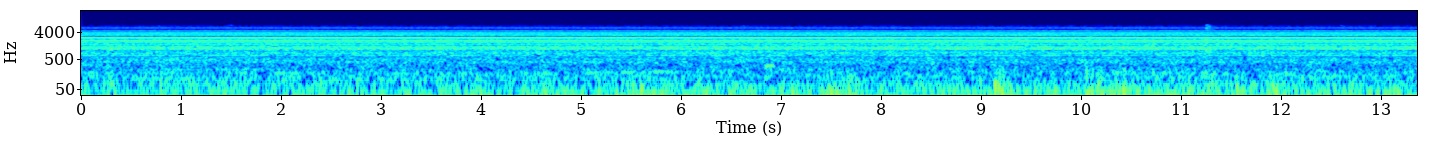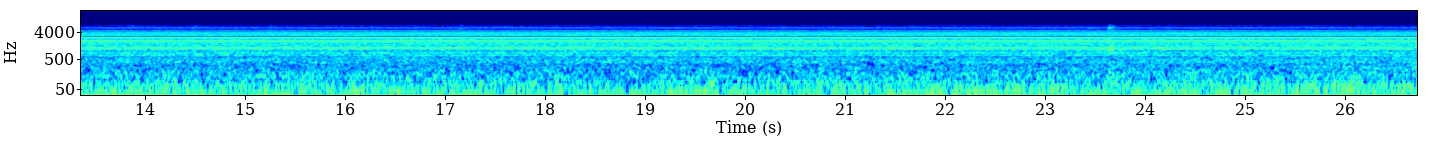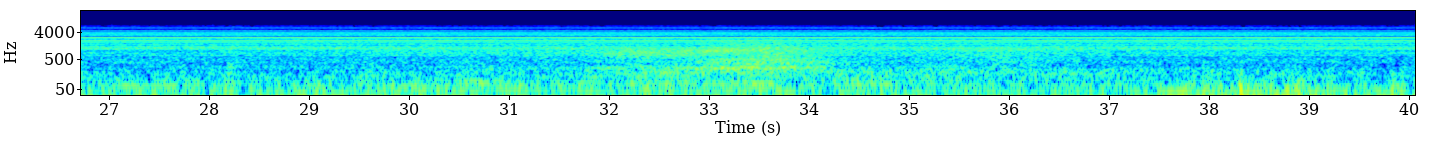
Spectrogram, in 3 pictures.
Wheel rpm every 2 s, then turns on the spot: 0, 0, 0, 0, 0, 0, 0, 0, 0, 0, 0, 0, 0, 0, 0, 0, 0, 0, 0, 0.
none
